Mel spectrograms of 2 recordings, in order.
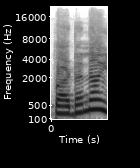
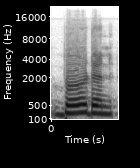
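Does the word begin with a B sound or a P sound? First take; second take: P; B. First: The word begins with a P sound. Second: The word begins with a B sound. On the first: The speaker calls it wrong. "அது படனா இல்ல" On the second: The speaker calls it right.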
